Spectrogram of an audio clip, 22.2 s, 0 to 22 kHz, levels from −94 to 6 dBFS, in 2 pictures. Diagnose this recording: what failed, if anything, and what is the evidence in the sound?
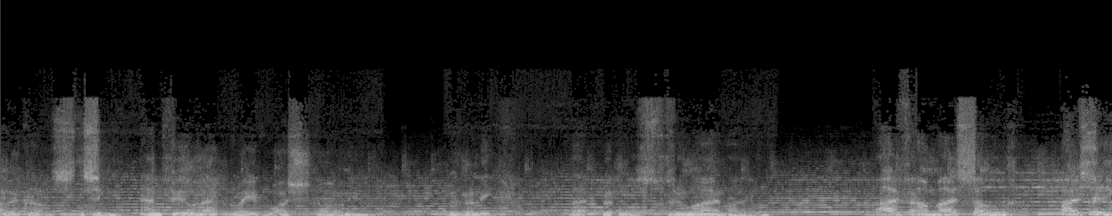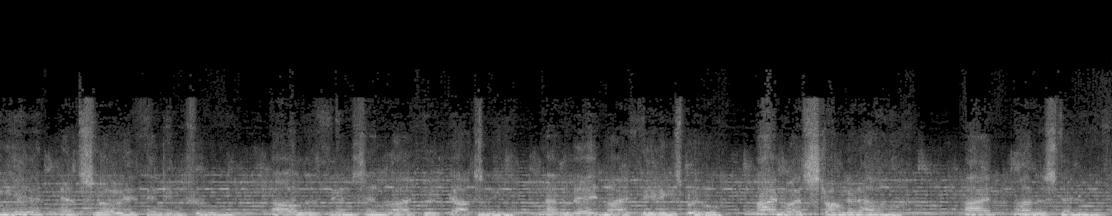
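Short concealed packet loss at 9.13 to 9.19 s and again at 19.30 to 19.34 s, a network-stage failure. About 40 ms and then 20 ms of audio arrived too late, so the decoder extended the preceding sound to bridge each gap before blending back, leaving a brief smear or wobble.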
